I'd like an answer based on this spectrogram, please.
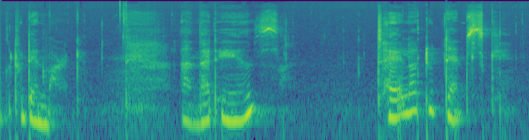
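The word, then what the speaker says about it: taler: lot when coming to Denmark, and that is Taylor. Taylor and this means do you speak Danish?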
